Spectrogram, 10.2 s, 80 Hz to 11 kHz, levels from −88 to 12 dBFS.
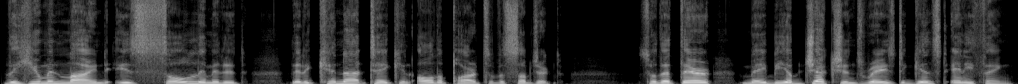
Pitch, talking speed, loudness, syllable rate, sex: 155 Hz, 160 wpm, -19 LUFS, 4.5 syllables/s, male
